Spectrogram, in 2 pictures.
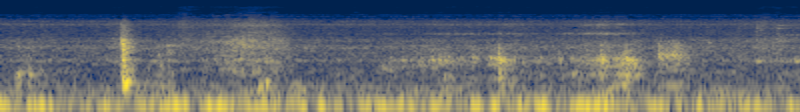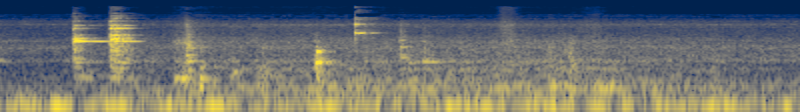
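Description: Scattered light metallic clinks and clicks of kitchen cookware, with two sharper ringing clinks in quick succession about halfway through, over a faint steady low hum.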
